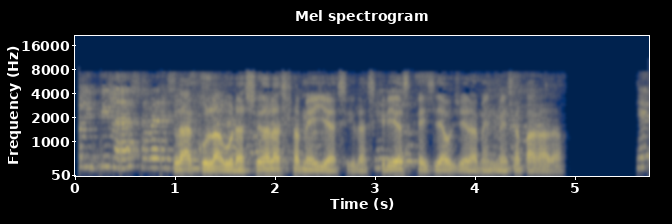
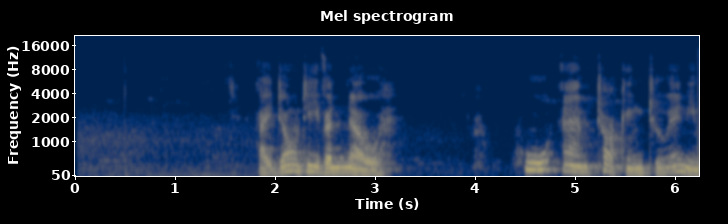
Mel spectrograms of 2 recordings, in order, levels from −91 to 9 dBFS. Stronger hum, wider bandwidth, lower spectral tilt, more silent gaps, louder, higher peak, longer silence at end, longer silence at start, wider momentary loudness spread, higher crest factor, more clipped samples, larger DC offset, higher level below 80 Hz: neither; second, 8 kHz vs 12 kHz; second, -4 dB/octave vs -8.5 dB/octave; first, 5.07-5.14 s, 5.28-5.33 s, 5.41-5.54 s vs none; first, -17 LUFS vs -29 LUFS; first, 0 dBFS vs -12 dBFS; about the same, 0 s vs 0 s; second, 0.05 s vs 1.85 s; about the same, 10 LU vs 8 LU; about the same, 16 dB vs 18 dB; neither; neither; first, -60 dBFS vs -66 dBFS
